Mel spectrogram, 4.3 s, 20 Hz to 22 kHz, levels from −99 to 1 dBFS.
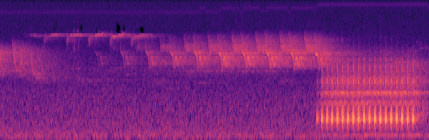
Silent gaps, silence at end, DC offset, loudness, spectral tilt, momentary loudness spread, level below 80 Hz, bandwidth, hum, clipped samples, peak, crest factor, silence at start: none; 0 s; under 0.1%; -28 LUFS; -1.5 dB/octave; 16 LU; -72 dBFS; over 20 kHz; none; under 0.1%; -10 dBFS; 20 dB; 0 s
